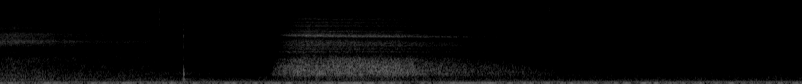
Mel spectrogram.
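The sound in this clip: A single long, deep breath: a soft, airy rush that swells and fades over a few seconds above a steady low hum, with no talking.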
